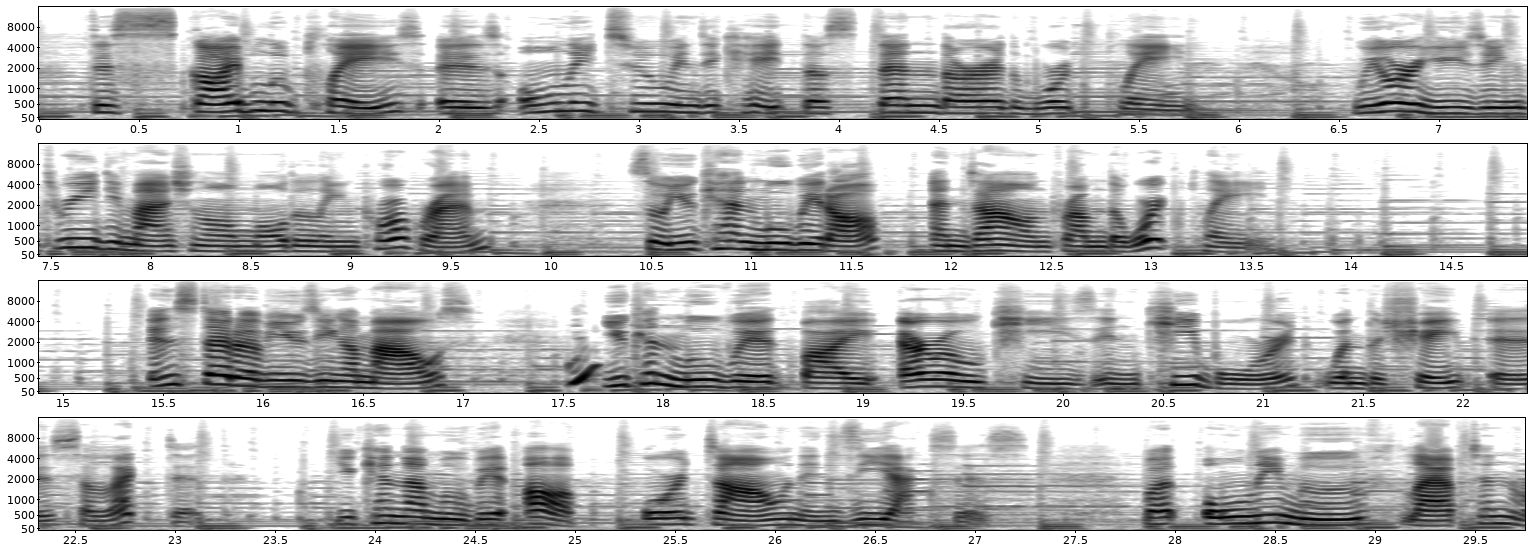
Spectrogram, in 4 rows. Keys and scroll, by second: 17.0 Right, 17.5 Right, 17.6 Right, 17.7 Right, 17.8 Right, 17.9 Right, 19.0 Down, 19.5 Down, 19.6 Down, 19.7 Down, 19.8 Down, 21.7 Left, 22.3 Left, 22.3 Left, 22.4 Left, 22.5 Left, 22.6-29.7 Left.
